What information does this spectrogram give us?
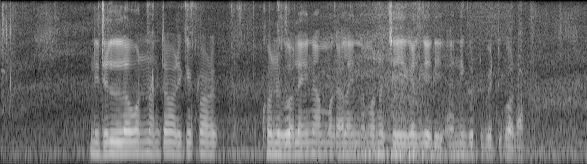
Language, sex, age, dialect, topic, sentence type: Telugu, male, 18-24, Utterandhra, banking, statement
